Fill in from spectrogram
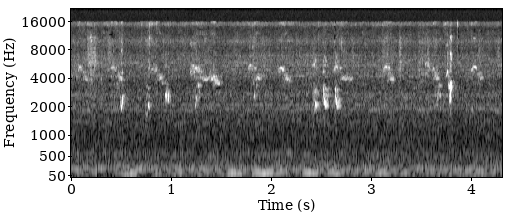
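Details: Bulbul chicks being fed, giving short, thin, high chirps in scattered pairs and bursts, faint against a steady low electrical hum.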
